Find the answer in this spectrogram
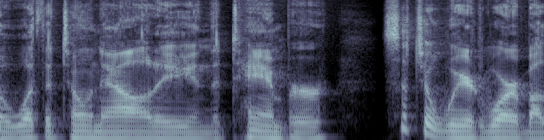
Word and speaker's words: timbre: the tonality and the timbre such a weird word by the way timber going off track timber is what it looks like but it's pronounced timbre and every time i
